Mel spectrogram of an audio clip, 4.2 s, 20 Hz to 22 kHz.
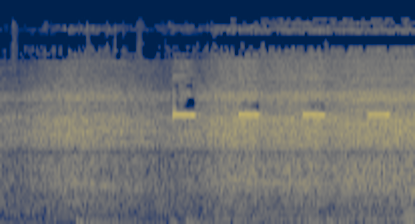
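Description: Reversing beeps from a Tamiya MFC-03 sound unit in an RC truck put in reverse gear: a few short, evenly spaced electronic beeps over a steady engine-sound hum, close by.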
